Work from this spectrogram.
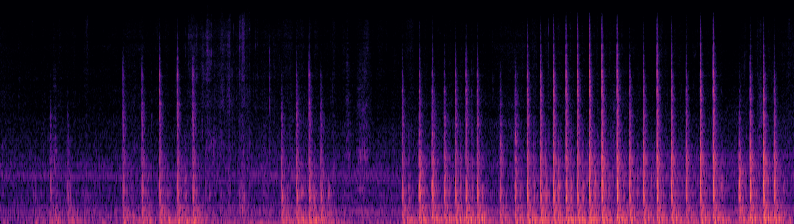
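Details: Daewoo Lanos/Sens hood knocking while driving: loose, irregular clatter in bursts over low road rumble; owner suspects the hood hinge area, cause not yet found.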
